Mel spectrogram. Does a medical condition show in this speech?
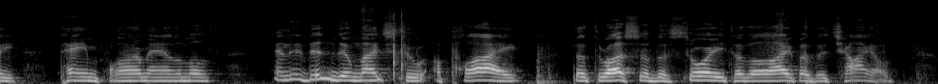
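Yes: ALS.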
